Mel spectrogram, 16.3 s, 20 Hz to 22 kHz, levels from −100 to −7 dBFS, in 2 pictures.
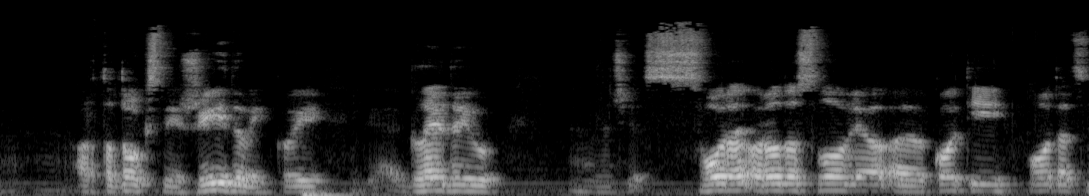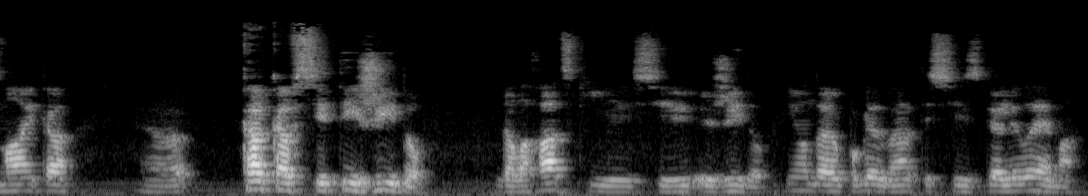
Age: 30-49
